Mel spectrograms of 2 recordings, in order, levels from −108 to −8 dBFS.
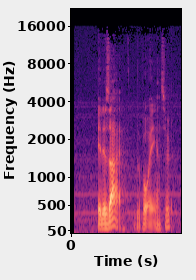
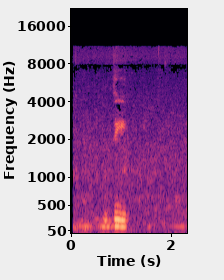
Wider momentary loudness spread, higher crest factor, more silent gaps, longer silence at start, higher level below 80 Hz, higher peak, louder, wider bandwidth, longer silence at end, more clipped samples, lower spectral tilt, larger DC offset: second, 16 LU vs 25 LU; about the same, 22 dB vs 20 dB; neither; first, 0.55 s vs 0.05 s; about the same, -56 dBFS vs -58 dBFS; first, -8 dBFS vs -12 dBFS; about the same, -28 LUFS vs -28 LUFS; first, 15.5 kHz vs 11.5 kHz; about the same, 0.15 s vs 0.05 s; neither; about the same, -6.5 dB/octave vs -7 dB/octave; neither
